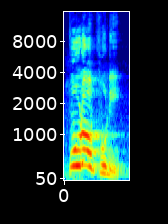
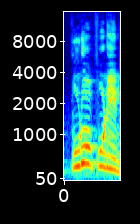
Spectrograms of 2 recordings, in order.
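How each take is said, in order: First: পুরোপুরি set apart, high and loud, then falling; stress on পুরোপুরি. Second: Said in the usual way. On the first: Retold or imitated. News presenter repeats a spokesman's key word, পুরোপুরি stressed hard. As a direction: punch পুরোপুরি alone, louder and higher. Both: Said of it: "এই শব্দটার উপর তিনি জোর দিয়েছেন".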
